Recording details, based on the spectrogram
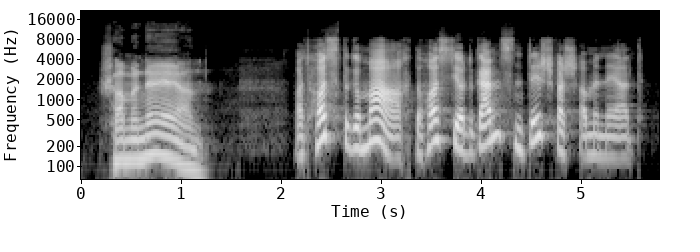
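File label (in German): "schamme naeaeren", wittlicher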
